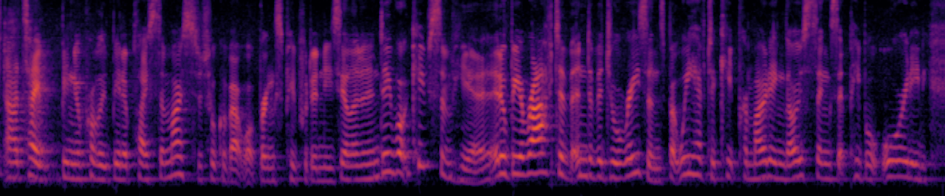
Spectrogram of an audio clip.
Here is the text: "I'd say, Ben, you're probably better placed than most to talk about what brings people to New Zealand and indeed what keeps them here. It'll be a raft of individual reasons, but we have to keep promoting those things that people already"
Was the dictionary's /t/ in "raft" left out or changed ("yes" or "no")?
no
